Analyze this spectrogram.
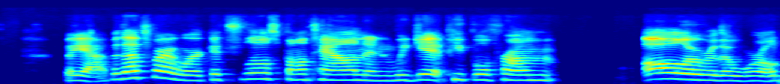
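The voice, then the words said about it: Southern US country accent. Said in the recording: “Every time you talk and I hear you talk, my accent gets thicker ... talking like I'm back in Kentucky ... listening to the past 2 days is Reba McEntire, so that's got my accent out of whack”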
